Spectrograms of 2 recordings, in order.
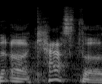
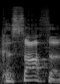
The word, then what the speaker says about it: Kasatha: I am playing Kastha. Is that right? Is that how you say it? Kasatha? Kasatha.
